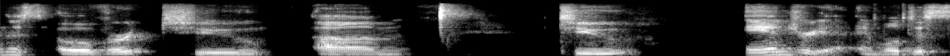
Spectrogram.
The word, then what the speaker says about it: Andrea: um i just have to say it is pronounced andrea i know it's spelled like andrea but um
